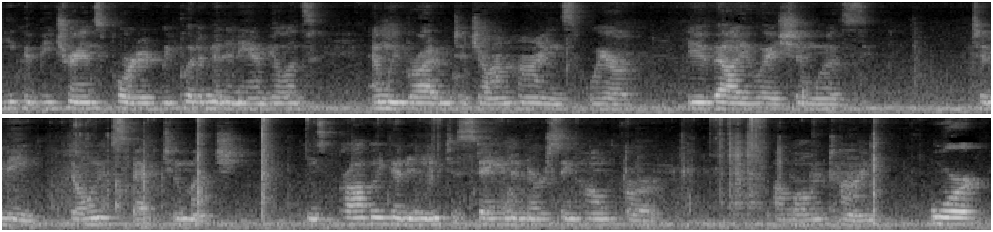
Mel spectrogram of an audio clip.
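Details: Adult woman; typical speech.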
